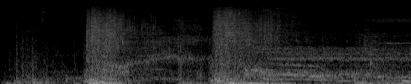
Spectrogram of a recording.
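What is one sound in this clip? A sword clangs and slashes in a fight.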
